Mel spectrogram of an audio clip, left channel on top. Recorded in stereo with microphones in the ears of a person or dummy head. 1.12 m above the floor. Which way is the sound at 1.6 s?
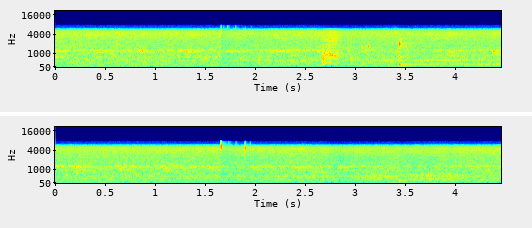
40° right (ahead or behind).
